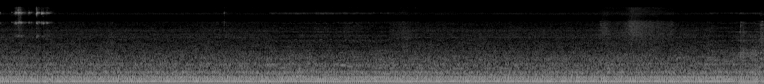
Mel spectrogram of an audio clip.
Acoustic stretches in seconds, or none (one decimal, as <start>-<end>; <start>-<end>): 0.0-2.7; 3.9-7.1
